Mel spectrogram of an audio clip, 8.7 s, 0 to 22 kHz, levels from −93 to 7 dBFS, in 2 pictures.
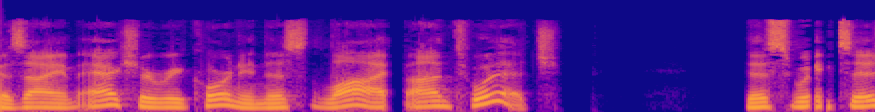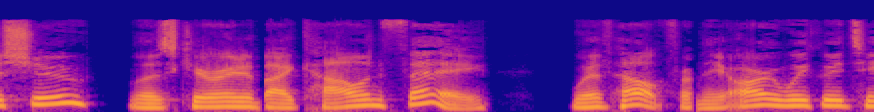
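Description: Speech runs the full clip with a rough, grainy texture: harmonics sound smeared, noise fills the gaps between them, and the top band sounds thin and synthetic. This is low-delay AAC compression, likely AAC-ELD at a low rate fitting about 32 kbps, where short frames can't resolve pitch harmonics finely. On a spectrogram the harmonic stripes look blurred and speckled, with noisy fill between them and a patchy upper band. Separately, AAC frame loss with muting punches soft-edged holes into the sound. The first runs from 1.91 to 2.02 s. The second is a cluster of short dropouts scattered across 4.03 to 4.2 s, the longest around 40 ms, just before "issue was curated". The third falls right after that phrase, at 5.65 to 5.70 s. The fourth follows "with help" at 7.81 to 7.86 s. In each, the decoder zeroes the missing spectrum and the overlapping windows fade the sound out and back in. The waveform shows the envelope tapering to silence and recovering, and the spectrogram shows a clean vertical blank band.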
